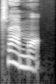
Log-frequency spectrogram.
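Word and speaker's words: czemú: Ostatnio skończyłam na słowie czemu, pisanym z użyciem u kreskowanego, które czyta się raczej czemo.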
